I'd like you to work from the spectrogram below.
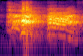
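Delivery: very loud, high ha-ha; gloating villain laugh. A narrator's reading. Villain mocking a crying boy, gloating. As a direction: cackle triumphantly at full volume.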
